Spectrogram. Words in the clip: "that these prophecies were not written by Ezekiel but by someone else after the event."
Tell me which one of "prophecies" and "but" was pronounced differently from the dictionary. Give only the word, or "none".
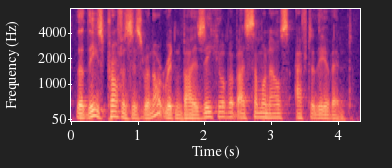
none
